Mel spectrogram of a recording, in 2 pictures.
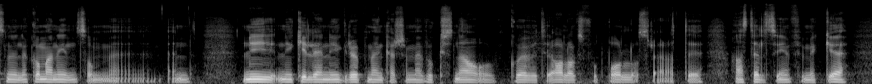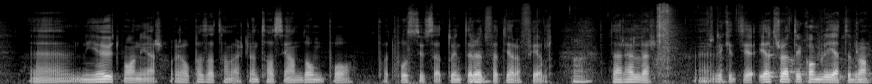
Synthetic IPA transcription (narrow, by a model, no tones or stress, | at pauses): snʉ̟ːnʉ̟ːkʰɔmːəɾhanɪnːsɔ̰mɛ̰nːyːnyːkʰɪlːəɛnːyːɡɾɵpːmɛɛnkʰanʂəmɛvɵksnaɔɡ̥oːøːvəʈʰɪlɑːlɑːɡsfuːt̪bɔlːɔ̰sɔd̪æ̰ːɾa̰t̪̚d̪ɛ̰hanst̪ɛld̪əsɛjɪnfœɾmʏkːə | nyːaʉ̟ːt̪mɑːnɪ̰ŋa̰ɾɔ̰jɑ̰hɔpːas̬at̪hanvæ̰ɾklɪɡənt̪ʰɑːʂɛjanːd̪ɔmpʰɔ | pʰɔɛt̪̚pʰʊsɪ̥t̪ʰiːft̪sɛ̰t̪ːɔɪnt̪əɾɛd̪ːfœɾat̪jœːɾa̰fḛːld̪̥æɾhɛlːəɾvɪkːət̪ʰjɑːɡt̪ʰɾuːɾat̪d̪ɛkʰɔməbliːjɛt̪ʰːəbɾɑː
